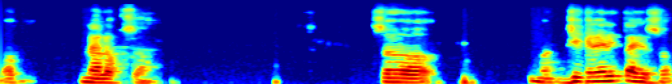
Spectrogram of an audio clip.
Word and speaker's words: naloxone: Okay, and the last battery of it is the naloxone. Pag-pronounce po niyan is naloxone, hindi po naloxone.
